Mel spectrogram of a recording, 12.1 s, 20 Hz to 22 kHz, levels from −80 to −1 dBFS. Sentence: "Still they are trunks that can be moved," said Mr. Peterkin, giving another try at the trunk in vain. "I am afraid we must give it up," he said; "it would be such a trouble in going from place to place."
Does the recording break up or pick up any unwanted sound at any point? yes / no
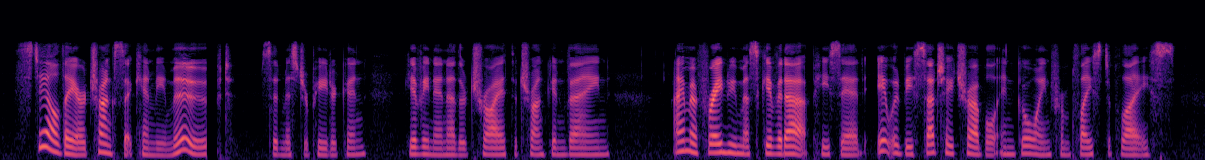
yes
